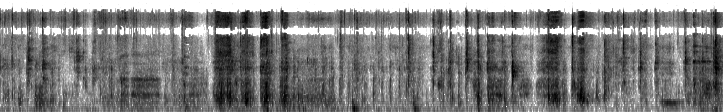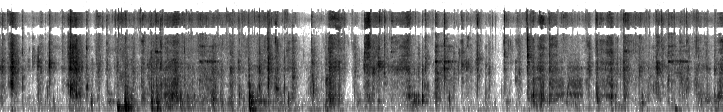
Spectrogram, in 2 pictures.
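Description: Close-miked chewing and lip-smacking of a person eating bread and braised lamb, with wet mouth sounds and soft bites in uneven bursts.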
